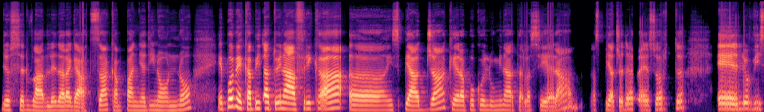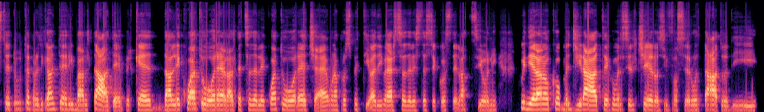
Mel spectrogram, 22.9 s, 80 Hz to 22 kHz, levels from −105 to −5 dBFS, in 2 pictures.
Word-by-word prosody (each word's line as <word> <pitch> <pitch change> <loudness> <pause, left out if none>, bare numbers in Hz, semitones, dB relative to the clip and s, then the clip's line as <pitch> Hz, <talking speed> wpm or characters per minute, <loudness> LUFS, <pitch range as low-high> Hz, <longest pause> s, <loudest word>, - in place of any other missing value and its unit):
di 165 - -5
osservarle 155 -3 -1
da 155 -1 +2
ragazza, 155 +3 0
campagna 150 -1 -4
di 160 +2 -10
nonno. 160 +8 -4 0.3
E - - -2
poi 280 +1 +7
m'è 245 -4 +5
capitato 215 +1 +4
in 215 +1 +2
Africa, 210 +4 +5
ehm, 165 -3 +1
in 165 - -8
spiaggia 170 +8 +1
che 185 - -6
era 165 -1 +2
poco 170 +1 -7
illuminata 160 -1 -6
la - - -6
sera, 160 - -4 0.2
la - - -18
spiaggia - - -4
del 190 0 -3
resort 190 +7 -4 0.4
e 195 -1 +4
le 210 - -1
ho - - 0
viste 200 -1 -6
tutte 205 +1 -6
praticamente 190 +1 -2
ribaltate, 170 -3 +2
perché 170 -1 -1
dall'equatore 175 0 +2
all'altezza 175 +2 -2
dell'equatore, 170 0 -1
c'è 170 - -1
una 160 -1 -5
prospettiva 170 +3 -5
diversa 160 0 -1
delle 160 0 -4
stesse 160 0 -8
costellazioni, 170 - -7 0.3
quindi 215 -3 -1
erano 185 0 +7
come 185 -1 -4
girate 170 -1 +4
come 175 -1 -7
se 180 - -9
il 170 - -11
cielo 170 -3 -1
si 165 - -13
fosse 165 0 -8
ruotato 170 -1 0
di 155 -1 -10
170 Hz, 145 wpm, -22 LUFS, 160-190 Hz, 0.4 s, poi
